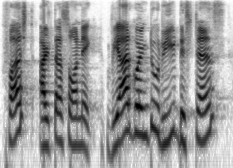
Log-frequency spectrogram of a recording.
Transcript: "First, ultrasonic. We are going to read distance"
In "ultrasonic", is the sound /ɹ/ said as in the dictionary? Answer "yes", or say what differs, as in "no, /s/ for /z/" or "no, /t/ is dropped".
yes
